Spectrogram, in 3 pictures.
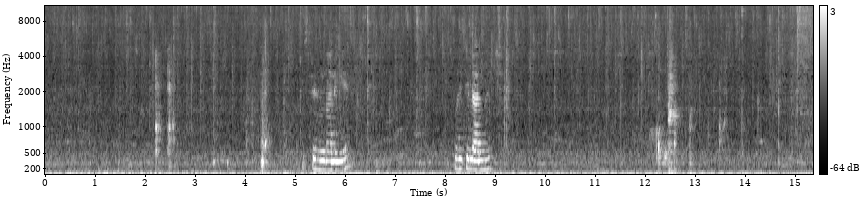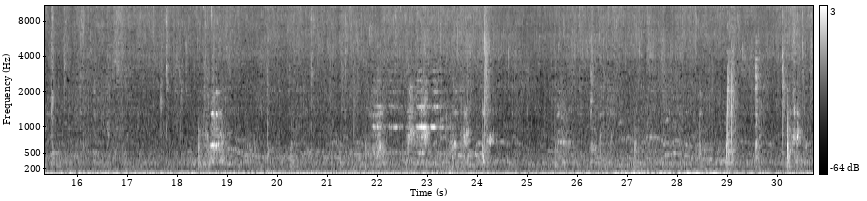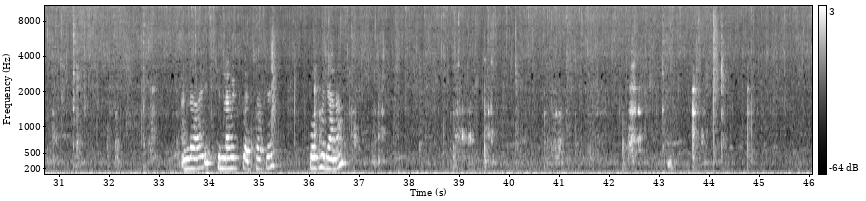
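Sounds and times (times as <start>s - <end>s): food sizzling in a frying pan: 0.0s - 46.0s
steel spoon scraping a pan: 21.8s - 24.0s, 36.1s - 44.1s.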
